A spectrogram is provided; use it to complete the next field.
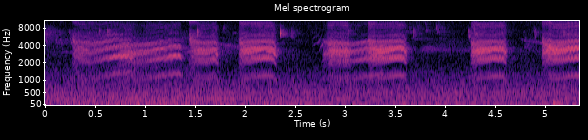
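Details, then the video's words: Agitated spotted towhee hopping between branches in Del Monte Forest, California, one June morning; a run of six raspy, harmonic mew calls, each slightly falling at the end, spaced roughly every second, low rumble beneath. "Agitated Spotted Towhee Sounds Alarm in Del Monte Forest"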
